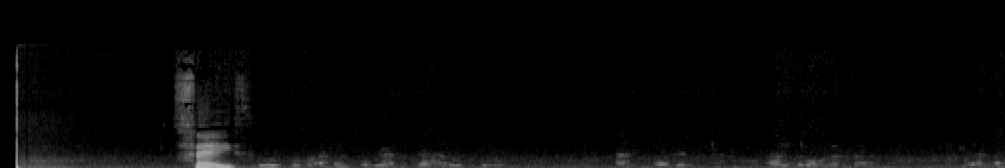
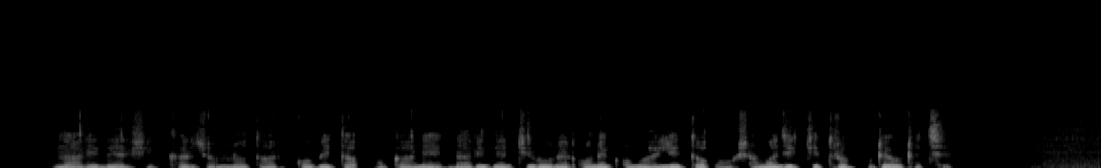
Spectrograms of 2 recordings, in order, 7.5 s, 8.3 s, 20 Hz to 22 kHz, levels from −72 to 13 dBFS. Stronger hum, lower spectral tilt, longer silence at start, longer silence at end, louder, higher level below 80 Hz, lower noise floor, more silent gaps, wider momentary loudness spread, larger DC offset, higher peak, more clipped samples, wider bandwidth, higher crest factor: neither; second, -5 dB/octave vs -8 dB/octave; second, 0.1 s vs 0.4 s; second, 0 s vs 1.15 s; first, -23 LUFS vs -33 LUFS; first, -48 dBFS vs -64 dBFS; second, -53 dBFS vs -62 dBFS; second, none vs 1.21-1.26 s, 2.16-2.22 s, 2.73-2.79 s; first, 29 LU vs 11 LU; neither; first, -2 dBFS vs -16 dBFS; neither; first, 16.5 kHz vs 7.6 kHz; first, 28 dB vs 18 dB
